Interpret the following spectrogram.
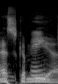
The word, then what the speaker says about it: Escamilla: Escamilla. Thank you. He put the pronunciation Thank you, out.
